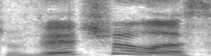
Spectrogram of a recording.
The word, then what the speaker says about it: vitulus: Vitulus has 3 syllables. It's a bit clunky to say rapidly. The stress is on the first syllable, vitulus.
